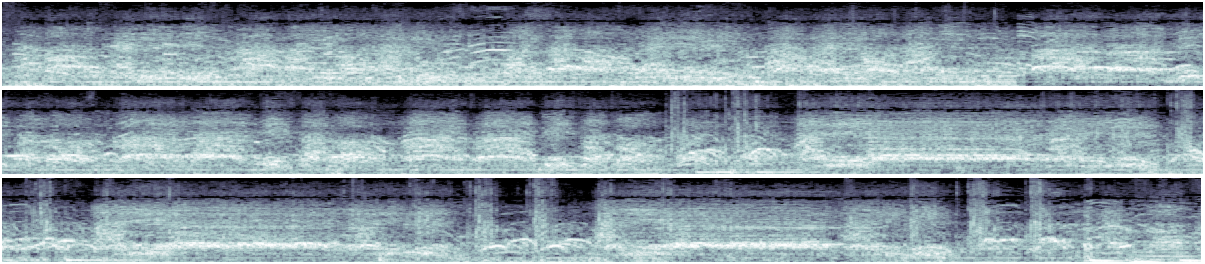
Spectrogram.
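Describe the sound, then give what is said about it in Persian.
Spectators in Dubai chant slogans after a world championship match. A loud, continuous roar of massed voices holds steady throughout. “تماشاگران هم بعد از مسابقه به جای شعارهای ورزشی در دبی اینجوری شعار دادن.”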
